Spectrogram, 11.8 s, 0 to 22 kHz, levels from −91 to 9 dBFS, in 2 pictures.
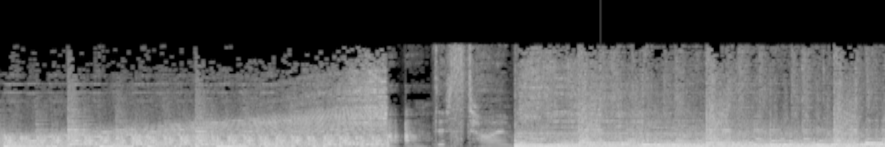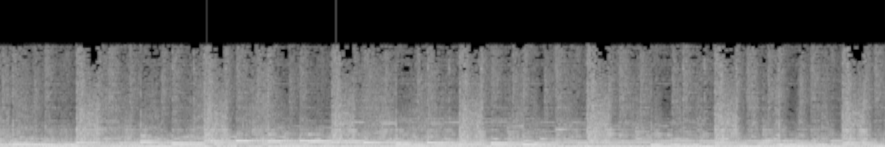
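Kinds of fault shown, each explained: loose connector crackle: a worn or dirty contact kept making and breaking its connection, chopping the signal into an irregular burst of scratchy crackle from 4.17 to 4.38 s.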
